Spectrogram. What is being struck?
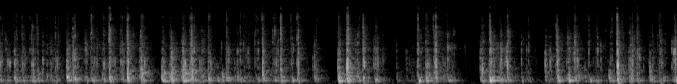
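Plastic bottle of bath soak.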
